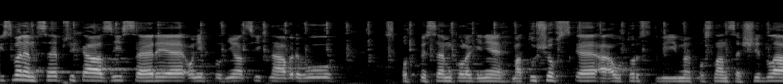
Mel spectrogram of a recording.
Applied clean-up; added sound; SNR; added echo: classical method log-MMSE.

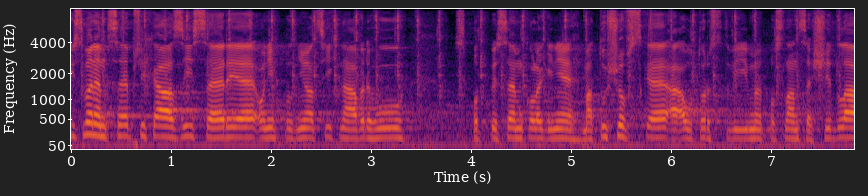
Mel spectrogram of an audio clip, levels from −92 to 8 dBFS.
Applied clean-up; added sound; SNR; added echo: none; Tick-tock; 16 dB; none.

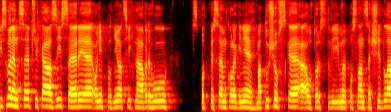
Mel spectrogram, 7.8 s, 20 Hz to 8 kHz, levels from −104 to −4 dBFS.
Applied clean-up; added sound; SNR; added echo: neural mask model Resemble Enhance denoiser.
